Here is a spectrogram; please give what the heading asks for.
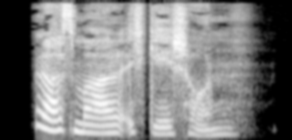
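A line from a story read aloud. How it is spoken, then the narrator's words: Sighing reply. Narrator (German): erwiderte Luise seufzend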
